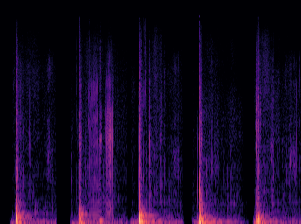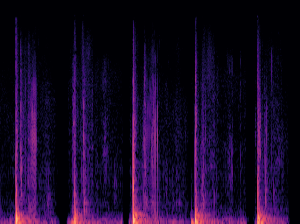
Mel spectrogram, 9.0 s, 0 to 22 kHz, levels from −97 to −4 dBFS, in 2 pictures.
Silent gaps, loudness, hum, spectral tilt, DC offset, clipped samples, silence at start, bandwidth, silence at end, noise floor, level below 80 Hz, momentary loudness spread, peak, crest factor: 0.85-1.03 s, 2.76-2.86 s, 3.72-3.77 s, 5.40-5.50 s, 6.37-6.43 s, 8.24-8.30 s; -35 LUFS; none; -7.5 dB/octave; under 0.1%; under 0.1%; 0.25 s; 11 kHz; 0.45 s; -60 dBFS; -38 dBFS; 22 LU; -8 dBFS; 26 dB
